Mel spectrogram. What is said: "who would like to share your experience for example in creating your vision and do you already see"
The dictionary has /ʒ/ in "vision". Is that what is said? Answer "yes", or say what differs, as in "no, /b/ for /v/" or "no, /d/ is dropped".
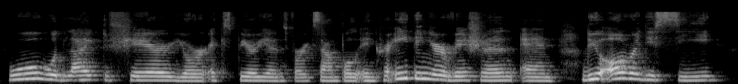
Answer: no, /ʃ/ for /ʒ/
